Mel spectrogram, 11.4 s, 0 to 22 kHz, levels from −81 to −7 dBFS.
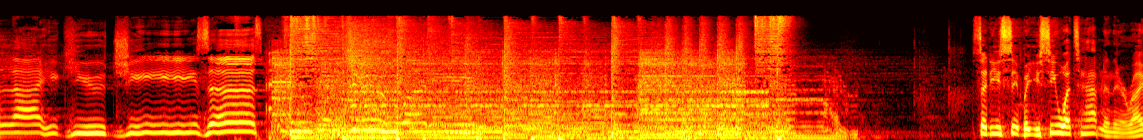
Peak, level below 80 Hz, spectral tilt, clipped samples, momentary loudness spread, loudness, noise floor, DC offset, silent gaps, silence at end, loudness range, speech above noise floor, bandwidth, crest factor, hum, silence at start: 0 dBFS; -32 dBFS; -4 dB/octave; under 0.1%; 9 LU; -19 LUFS; -54 dBFS; under 0.1%; none; 0 s; 3 LU; 34 dB; 14 kHz; 20 dB; none; 0 s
